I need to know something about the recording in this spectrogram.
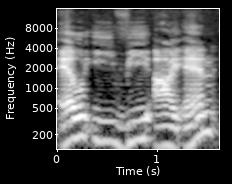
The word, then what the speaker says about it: Levin: My name is spelled L E V I N and pronounced Levin. Kind of like living the dream is one way that I have often told my students they can remember it.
